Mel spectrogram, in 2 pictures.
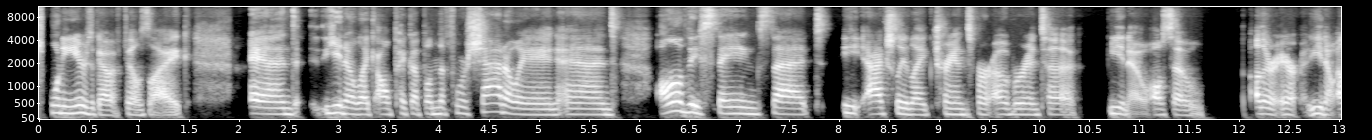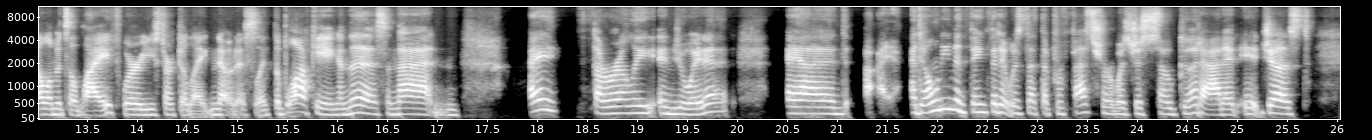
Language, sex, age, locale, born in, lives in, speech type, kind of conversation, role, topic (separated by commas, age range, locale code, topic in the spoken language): English, female, 35-39, en-US, United States, United States, conversation, unstructured, none, What online courses would you recommend, and what sets them apart?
